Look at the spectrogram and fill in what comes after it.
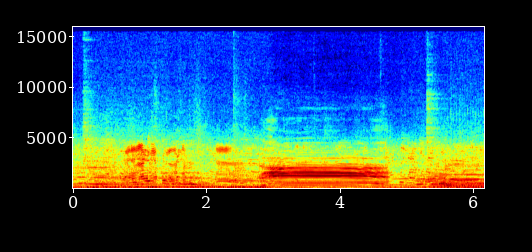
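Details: Limousin calves for sale: a single clear, wavering moo lasting under two seconds stands out from a busy background of murmured voices and distant animal calls.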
